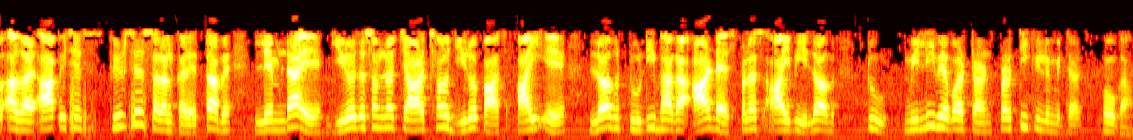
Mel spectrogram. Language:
Hindi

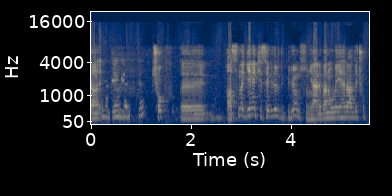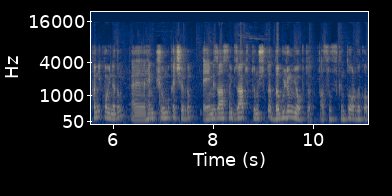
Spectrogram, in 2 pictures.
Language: Turkish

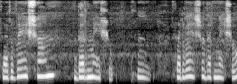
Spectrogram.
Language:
Sanskrit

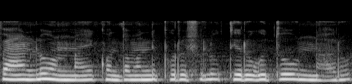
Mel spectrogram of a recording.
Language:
Telugu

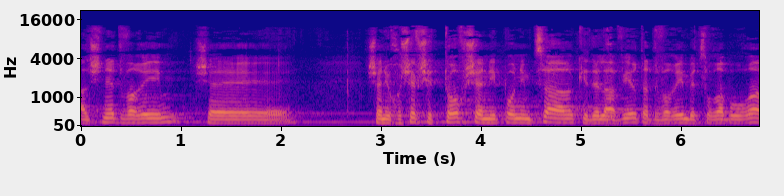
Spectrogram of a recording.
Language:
Hebrew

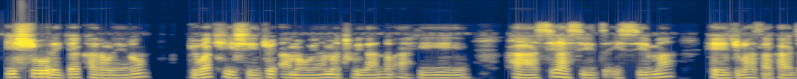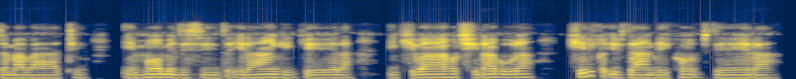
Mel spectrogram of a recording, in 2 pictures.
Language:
Rundi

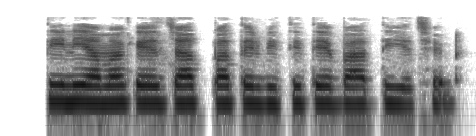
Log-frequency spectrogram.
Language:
Bangla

